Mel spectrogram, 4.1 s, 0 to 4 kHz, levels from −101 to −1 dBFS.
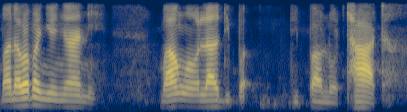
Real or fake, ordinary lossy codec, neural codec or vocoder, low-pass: fake; none; codec, 16 kHz, 4 kbps, X-Codec, WavLM features, trained on Multilingual LibriSpeech; 3.6 kHz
